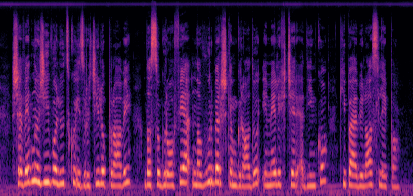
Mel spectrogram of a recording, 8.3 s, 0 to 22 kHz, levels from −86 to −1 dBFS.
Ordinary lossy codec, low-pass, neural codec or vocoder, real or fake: none; none; vocoder, 44.1 kHz, 128 mel bands every 512 samples, BigVGAN v2; fake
